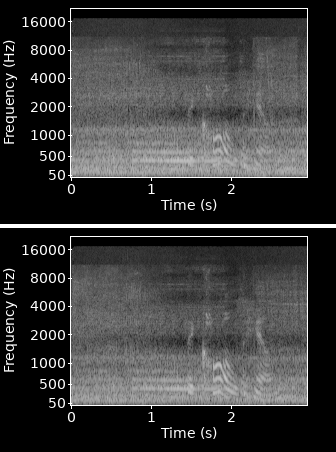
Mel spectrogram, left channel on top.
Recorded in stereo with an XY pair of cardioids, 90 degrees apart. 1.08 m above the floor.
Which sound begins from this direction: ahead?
An engine running, at 0.0 s.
